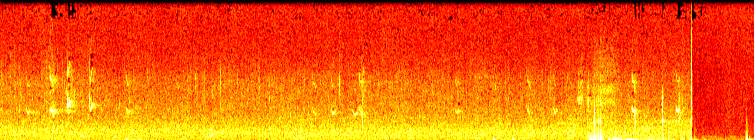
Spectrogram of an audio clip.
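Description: crossbill soft calls

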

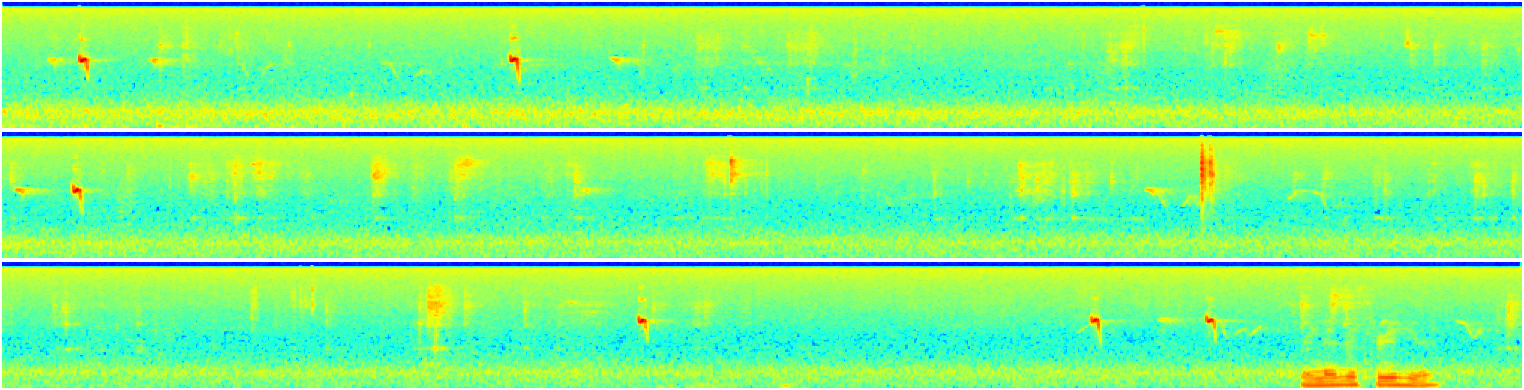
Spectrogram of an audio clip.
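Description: bird song

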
